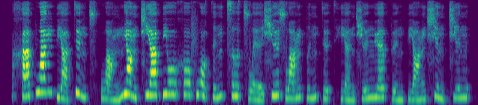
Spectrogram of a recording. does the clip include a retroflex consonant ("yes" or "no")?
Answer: no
